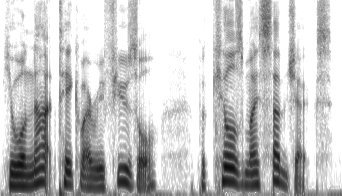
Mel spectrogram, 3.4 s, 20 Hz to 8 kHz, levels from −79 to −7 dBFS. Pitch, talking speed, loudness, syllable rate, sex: 130 Hz, 175 wpm, -19 LUFS, 4.5 syllables/s, male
